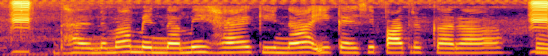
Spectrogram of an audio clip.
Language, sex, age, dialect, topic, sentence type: Magahi, female, 18-24, Central/Standard, agriculture, question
